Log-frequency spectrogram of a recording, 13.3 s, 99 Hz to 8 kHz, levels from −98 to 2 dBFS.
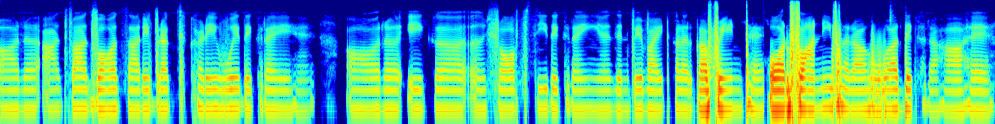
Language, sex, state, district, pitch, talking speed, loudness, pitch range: Hindi, female, Maharashtra, Chandrapur, 165 Hz, 140 wpm, -26 LUFS, 165-170 Hz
